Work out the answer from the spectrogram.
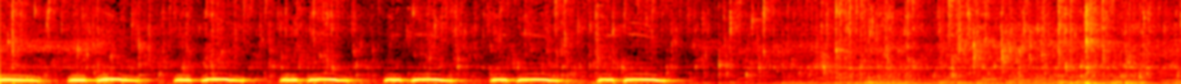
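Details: Spotted dove delivering a rapid series of about eight hooked, mellow low coos, nearly one per second, then falling silent. Soft room noise fills the last seconds. The song is in the Hạp Bổi style.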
